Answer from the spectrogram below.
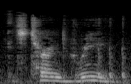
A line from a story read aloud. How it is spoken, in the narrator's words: I whispered to Lorca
